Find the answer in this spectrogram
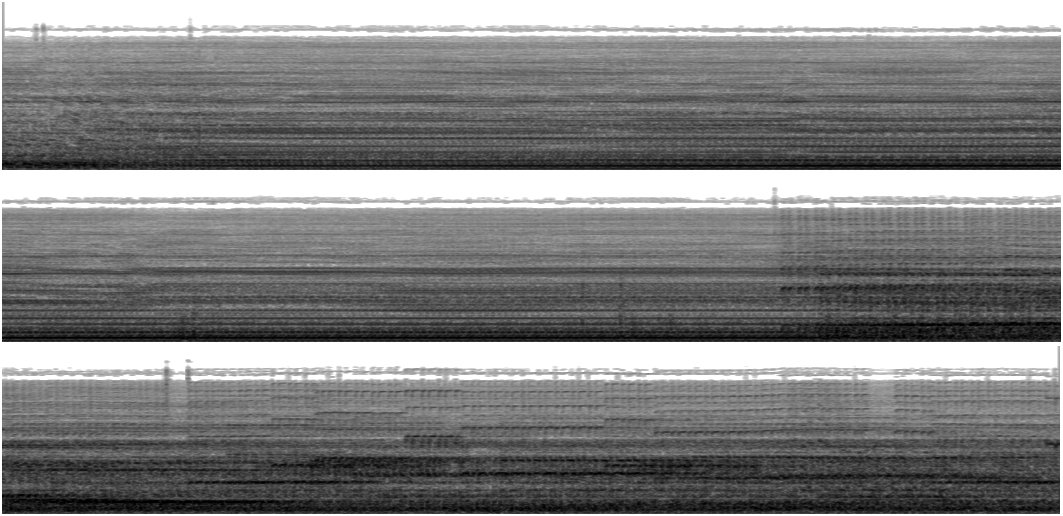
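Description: Live experimental electronic noise music from a rig of toy instruments and an effects pedal: a steady low drone with many overtones, joined about two-thirds of the way through by shifting higher electronic tones that step from pitch to pitch.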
